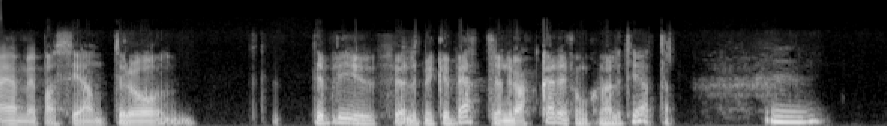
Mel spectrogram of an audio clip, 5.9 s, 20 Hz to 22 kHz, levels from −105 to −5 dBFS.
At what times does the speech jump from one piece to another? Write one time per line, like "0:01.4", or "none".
0:02.6
0:03.4
0:03.8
